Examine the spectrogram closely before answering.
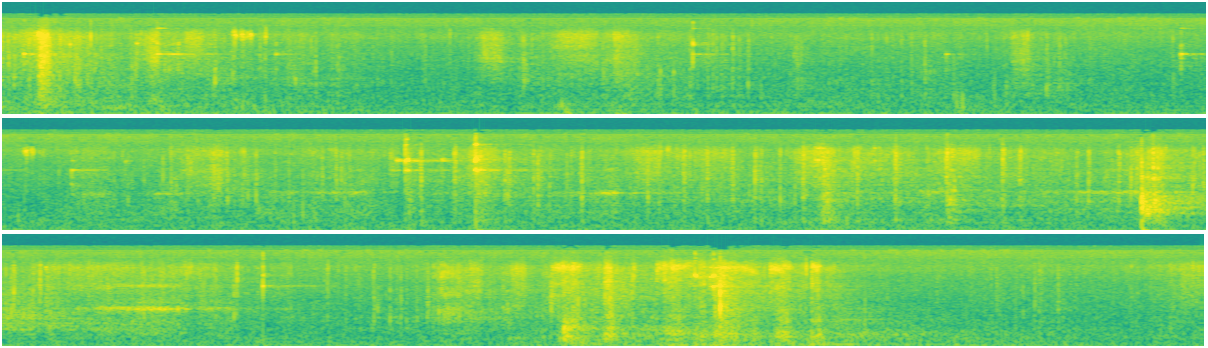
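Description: A rope scrapes against rock.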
